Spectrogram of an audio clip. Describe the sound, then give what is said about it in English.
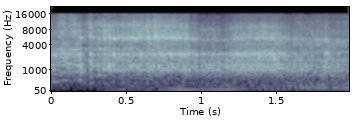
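A diesel school bus engine running, with a steady low rumble and a coarse, throbbing drone throughout. “riding the school bus. Districts across the country are trying to make bus rides sound less like this”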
